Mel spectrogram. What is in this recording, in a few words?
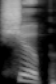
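"сьӧп", Komi, female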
